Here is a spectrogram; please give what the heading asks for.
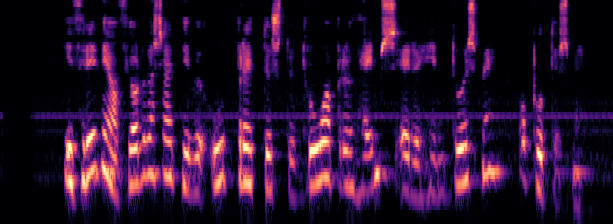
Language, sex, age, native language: Icelandic, female, 50-59, Icelandic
